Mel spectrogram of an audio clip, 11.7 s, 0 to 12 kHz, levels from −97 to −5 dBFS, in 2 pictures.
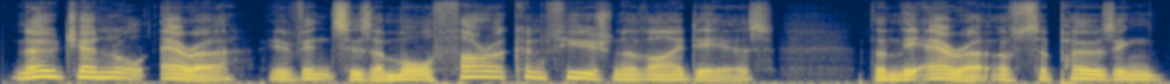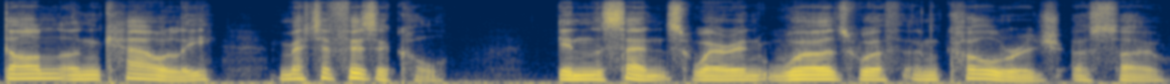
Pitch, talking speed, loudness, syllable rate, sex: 130 Hz, 145 wpm, -17 LUFS, 5.2 syllables/s, male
